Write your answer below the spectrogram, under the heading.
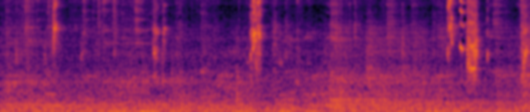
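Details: Morning chirping from blue opaline and lutino opaline lovebirds: short, high, clipped chirps come singly and in a quick burst of three near the end, over a constant low hum.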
